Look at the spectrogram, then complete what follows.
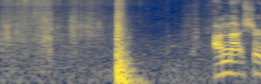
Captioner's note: car door closes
